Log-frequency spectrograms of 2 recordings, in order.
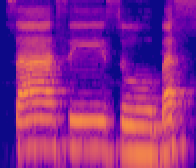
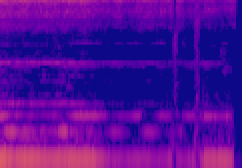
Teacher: Kita tekan lama-lama kepala kita nggak akan bergoncang. Karena yang kita keluarkan adalah angin bukan getaran.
